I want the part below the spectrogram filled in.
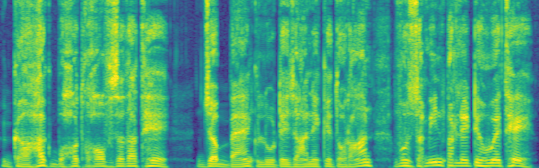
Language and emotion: Urdu, fearful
